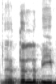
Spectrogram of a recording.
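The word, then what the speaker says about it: תל אביב: بڑی مزے کی بات ہے، اور مزے کی بات یہ ہے کہ تل ابیب، جو تل ابیب ہی کہنا ہے، ہاں یہی اس کی پرونانسیشن ہے، ایک شہر ہے اسرائیل کا.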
